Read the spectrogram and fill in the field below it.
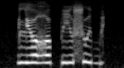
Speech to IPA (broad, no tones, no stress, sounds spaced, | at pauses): lʲ o ʁʷ ə p i sʷ i b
